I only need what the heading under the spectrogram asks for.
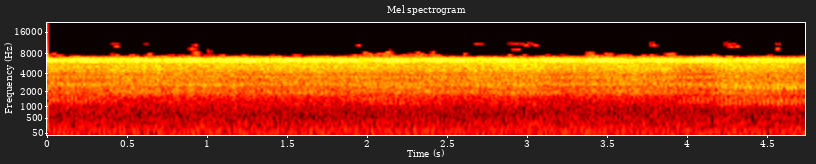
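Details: Cicadas in Georgia, USA, on a summer night at dusk, the males chirping to draw females: an unbroken, shimmering high buzz that swells slightly and fades, with a faint lower pulsing tone near the end.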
